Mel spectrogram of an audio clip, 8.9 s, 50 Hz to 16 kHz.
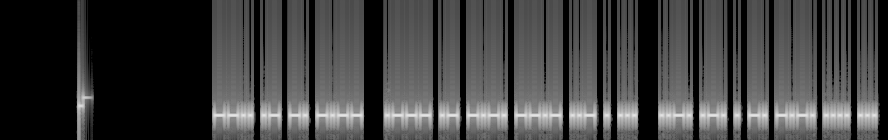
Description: Morse code, heard as a keyed tone, about 36 wpm, 700 Hz. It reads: ZANY JACQUES FRENCHS
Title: Pangram Challenge v2 - 35wpm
